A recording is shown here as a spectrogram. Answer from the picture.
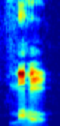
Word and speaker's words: mho: ओम की स्पेलिंग क्या होगी? OHM। और उल्टा कर देंगे तो क्या हो जाएगा? MHO, जिसे हम लोग क्या बोलता है बेटा? महो। क्या पढ़ता है उसको? महो पढ़ता है।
